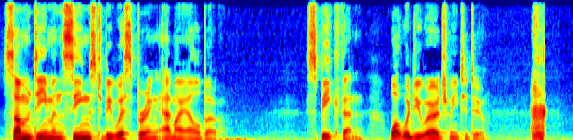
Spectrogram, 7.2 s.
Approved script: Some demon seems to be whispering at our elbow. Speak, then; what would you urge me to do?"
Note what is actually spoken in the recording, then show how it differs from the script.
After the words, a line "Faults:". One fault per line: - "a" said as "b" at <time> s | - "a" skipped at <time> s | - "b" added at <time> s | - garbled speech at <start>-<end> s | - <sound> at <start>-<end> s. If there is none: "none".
Some demon seems to be whispering at my elbow. Speak, then; what would you urge me to do?"
Faults:
- "our" said as "my" at 2.1 s
- throat clearing at 6.6-6.9 s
